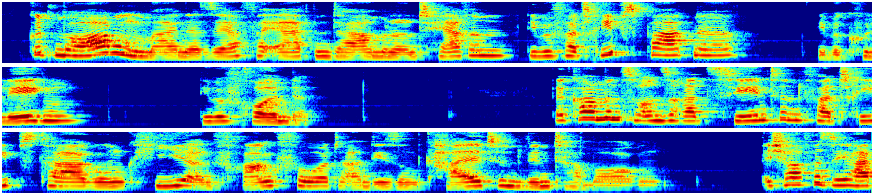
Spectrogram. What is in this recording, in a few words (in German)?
sprechprobe de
